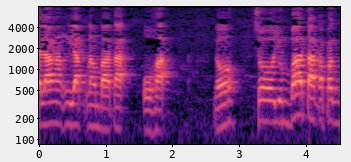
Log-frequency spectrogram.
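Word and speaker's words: Ojah: yan So yung pangalang Oha ay matatagpuan sa bibliya din kaya lang ang letra niya ay o j a h o o ha So parang parang ha yung pronunciation doon yung tunog ha Parang dinugtong yung o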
